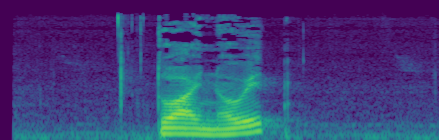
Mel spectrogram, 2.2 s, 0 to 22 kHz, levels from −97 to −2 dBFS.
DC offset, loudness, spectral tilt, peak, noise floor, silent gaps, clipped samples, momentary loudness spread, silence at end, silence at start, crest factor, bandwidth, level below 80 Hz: under 0.1%; -22 LUFS; -6.5 dB/octave; -4 dBFS; -53 dBFS; none; under 0.1%; 19 LU; 0.75 s; 0.6 s; 22 dB; 16 kHz; -54 dBFS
